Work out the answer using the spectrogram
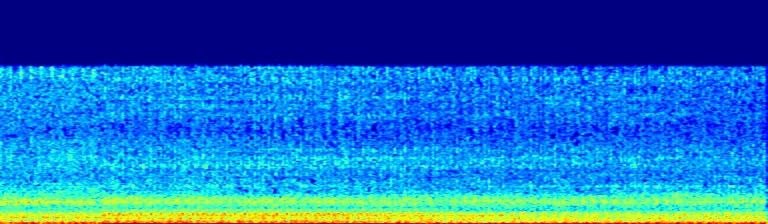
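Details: Engine rebuilt after water ingress, first start after reassembly with exhaust manifold refitted: steady, even diesel chug at idle with a firm low thump and no knocks or rattles; runs smoothly.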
